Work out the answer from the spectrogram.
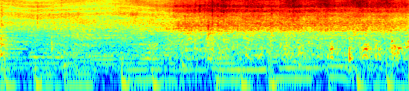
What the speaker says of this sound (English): Hear that sizzle? We know it's hot enough.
